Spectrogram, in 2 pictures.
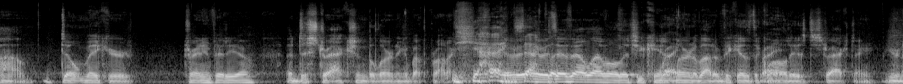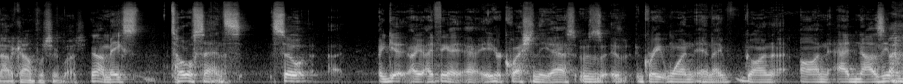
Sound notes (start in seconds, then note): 4.6 laugh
